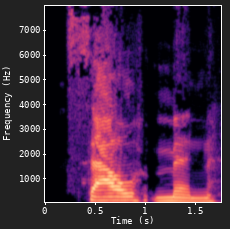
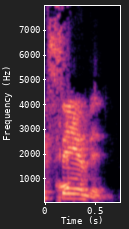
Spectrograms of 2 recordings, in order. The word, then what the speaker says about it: salmon: Salmon. – He's saying salmon, like the fish. – Salmon. S-A-L makes sal. M-O-N makes mun. Salmon. Like salmonella. Salmon.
